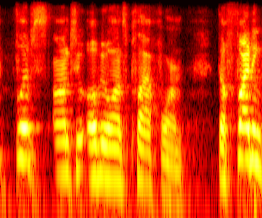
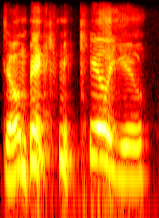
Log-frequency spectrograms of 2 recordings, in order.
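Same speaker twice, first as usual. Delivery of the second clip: slow, higher-pitched villain threat; threatening Anakin; 5 semitones higher, 3 dB louder, slower than usual. Acted. Anakin threatens his old master, slow and high. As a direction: draw the threat out slowly.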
